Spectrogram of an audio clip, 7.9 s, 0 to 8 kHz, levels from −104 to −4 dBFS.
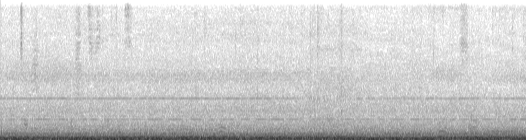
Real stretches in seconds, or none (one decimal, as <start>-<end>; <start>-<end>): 0.0-7.9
